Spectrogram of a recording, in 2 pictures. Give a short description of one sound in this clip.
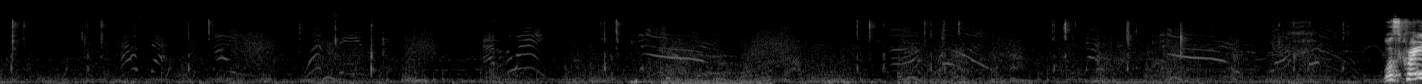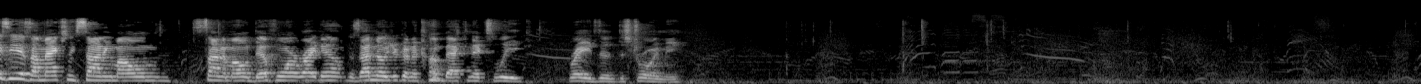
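Video game fighting sounds of hits and slashes play quietly.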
